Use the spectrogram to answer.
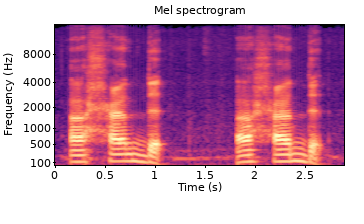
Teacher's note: Huruf dal terletak di akhir kata, kita pantulkan cara membacanya. Nama hukum tajwidnya ialah qalqalah kubra.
